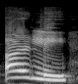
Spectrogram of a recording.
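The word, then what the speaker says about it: early: अब इसे ईयर नहीं पढ़ेंगे, अगर ये अलग होता सिर्फ EAR होता तो इसे ईयर पढ़ते, बट नहीं, EAR इसे अर पढ़ेंगे, और LY को क्या पढ़ते हैं, ली, पूरा मिला देंगे तो क्या हो जाएगा, अर्ली। AGE, इसे क्या पढ़ेंगे, एज,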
